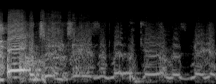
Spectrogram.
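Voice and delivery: high mock girlfriend voice, exasperated; teasing friend voices the girlfriend, exasperated; mocking her voice. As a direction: squeak out her fed-up prayer. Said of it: "what she was saying".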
